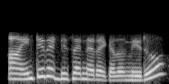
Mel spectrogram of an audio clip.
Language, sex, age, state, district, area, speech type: Telugu, female, 45-60, Andhra Pradesh, Sri Balaji, rural, conversation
